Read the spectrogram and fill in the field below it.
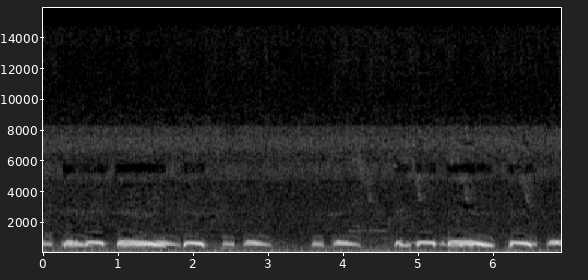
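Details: Double-voiced spotted dove lure for pulling in both sexes: soft, low cooing notes in irregular groups, long warbled coos alternating with clipped hooked ones, pauses of about a second between phrases.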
